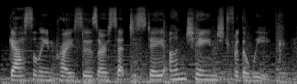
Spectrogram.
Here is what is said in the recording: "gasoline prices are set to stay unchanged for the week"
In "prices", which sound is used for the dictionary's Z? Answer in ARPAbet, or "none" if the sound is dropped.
Z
